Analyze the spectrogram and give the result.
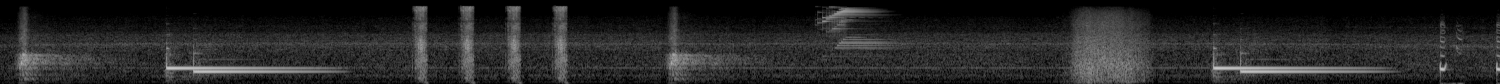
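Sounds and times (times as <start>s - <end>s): paintbrush swishes: 10.7s - 11.6s.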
